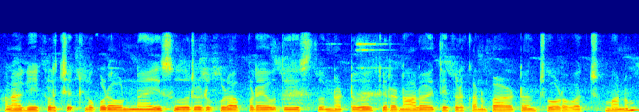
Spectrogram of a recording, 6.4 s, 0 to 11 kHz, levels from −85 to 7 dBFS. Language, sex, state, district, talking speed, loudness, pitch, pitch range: Telugu, female, Andhra Pradesh, Krishna, 140 wpm, -15 LUFS, 160 Hz, 155-165 Hz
